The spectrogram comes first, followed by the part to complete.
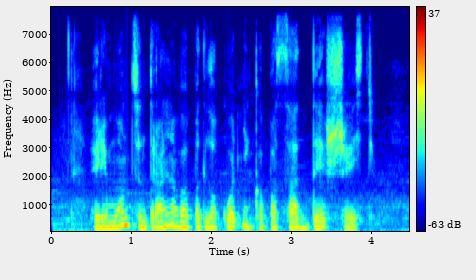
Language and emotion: Russian, neutral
